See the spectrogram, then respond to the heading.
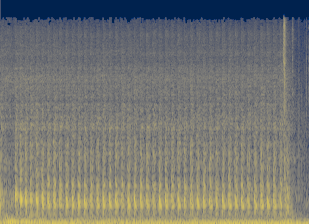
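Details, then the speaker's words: Mercedes Sprinter diesel van cranked with the cam sensor on top of the engine unplugged, while rail pressure is watched: steady cranking about four beats a second for five seconds, never catches; no start with the cam sensor disconnected. "all right so I've disabled the start by disconnecting the cam sensor at the top of the engine and I want to show you the rail pressure on when you're starting"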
